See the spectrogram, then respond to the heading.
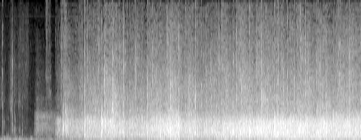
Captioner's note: applause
